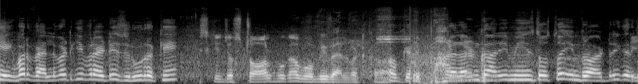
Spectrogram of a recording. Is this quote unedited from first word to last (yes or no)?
no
